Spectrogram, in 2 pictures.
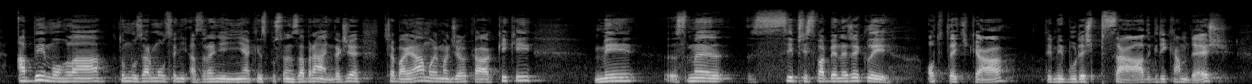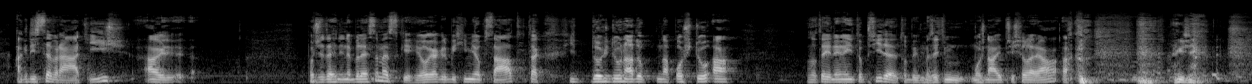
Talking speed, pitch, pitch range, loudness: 160 wpm, 130 Hz, 120-145 Hz, -20 LUFS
